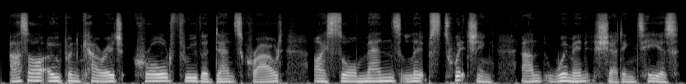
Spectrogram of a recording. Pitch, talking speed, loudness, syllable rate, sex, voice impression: 140 Hz, 155 wpm, -19 LUFS, 4.4 syllables/s, male, very masculine, very adult-like, slightly old, thick, slightly relaxed, slightly weak, slightly dark, slightly soft, slightly clear, fluent, cool, intellectual, very sincere, calm, reassuring, slightly elegant, slightly sweet, kind, slightly modest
